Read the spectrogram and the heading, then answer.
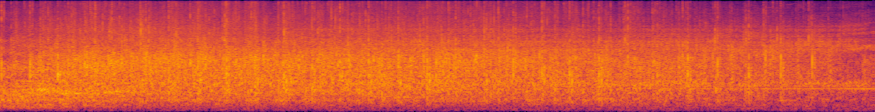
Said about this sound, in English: What? This doesn't deserve a round of applause?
